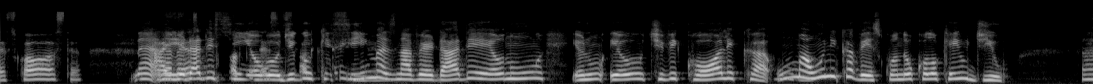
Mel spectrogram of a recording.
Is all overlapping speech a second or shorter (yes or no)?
no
